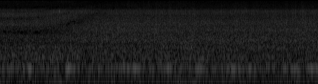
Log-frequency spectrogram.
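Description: Small stream rushing over rocks between snowy banks: a steady, even rush of water.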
